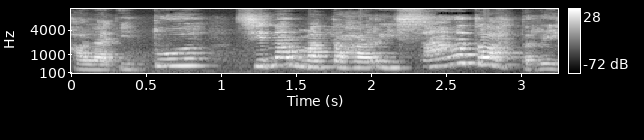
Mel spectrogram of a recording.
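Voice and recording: A woman speaks with lively intonation. Room echo is audible.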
